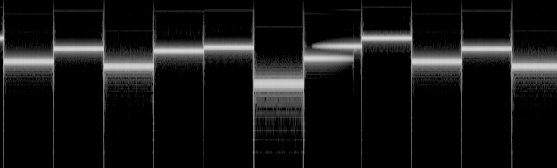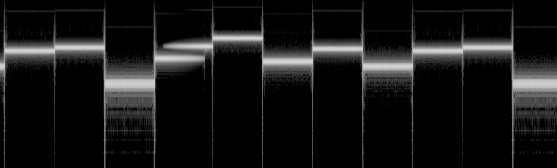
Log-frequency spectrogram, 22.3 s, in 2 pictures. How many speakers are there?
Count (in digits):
0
